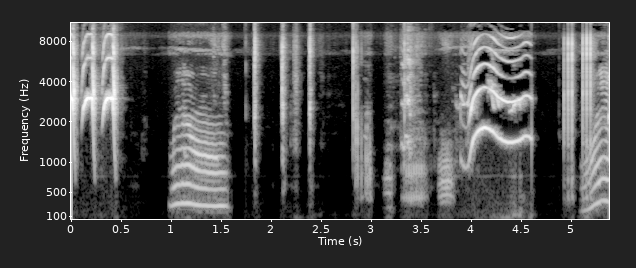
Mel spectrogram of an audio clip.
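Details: Nias hill myna; song; to provoke quiet birds into singing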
